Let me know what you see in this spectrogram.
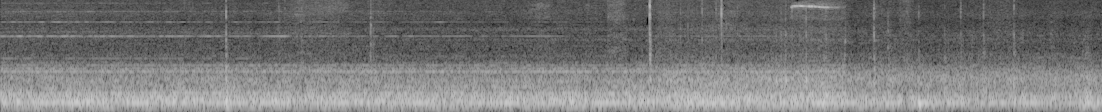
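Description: Electric multiple-unit passenger train at the platform, giving a steady low hum over a dense rumbling noise, with a few light clicks. A brief high chirp comes about four seconds in.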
